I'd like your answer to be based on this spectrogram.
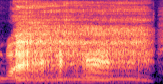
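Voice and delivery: loud mock bear "Rah!"; hammed-up grizzly roar.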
